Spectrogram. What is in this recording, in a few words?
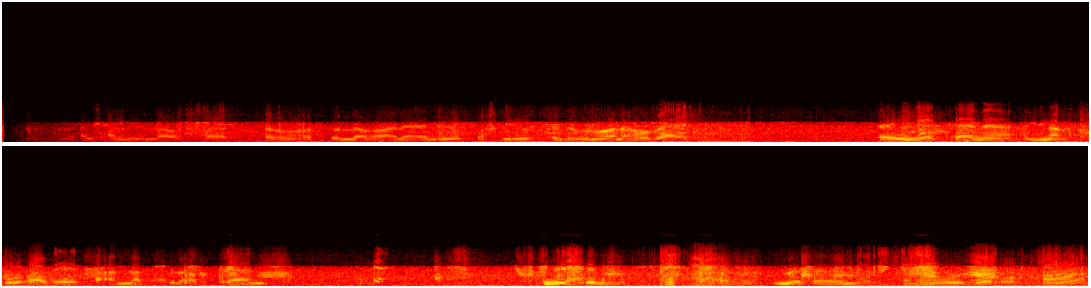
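Voice of Korea English AM; 12015,0; KRE; Kuyang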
